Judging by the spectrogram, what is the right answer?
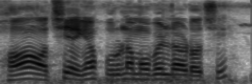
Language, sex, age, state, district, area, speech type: Odia, male, 18-30, Odisha, Nabarangpur, urban, spontaneous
